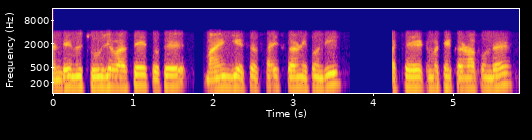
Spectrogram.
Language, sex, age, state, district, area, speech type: Sindhi, male, 60+, Uttar Pradesh, Lucknow, urban, conversation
